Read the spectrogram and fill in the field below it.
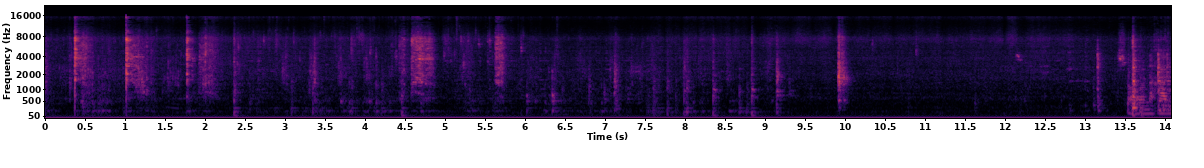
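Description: Beef innards being sautéed for pinapaitan in a pan, a soft continuous sizzle broken by repeated scraping and stirring clicks, fairly close and quiet, with no voices.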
